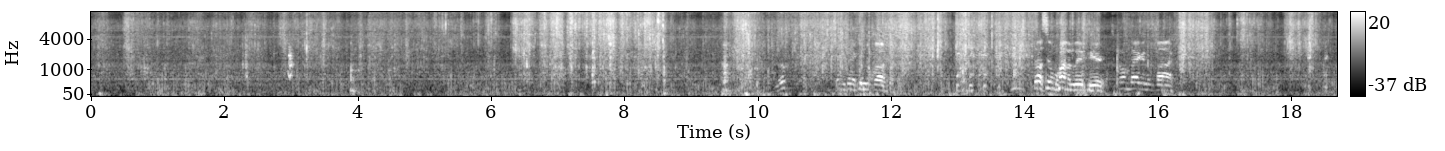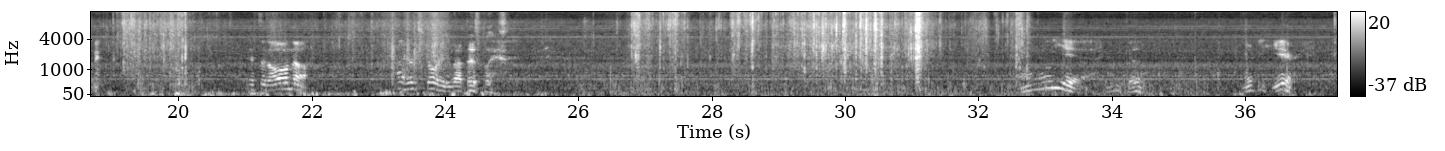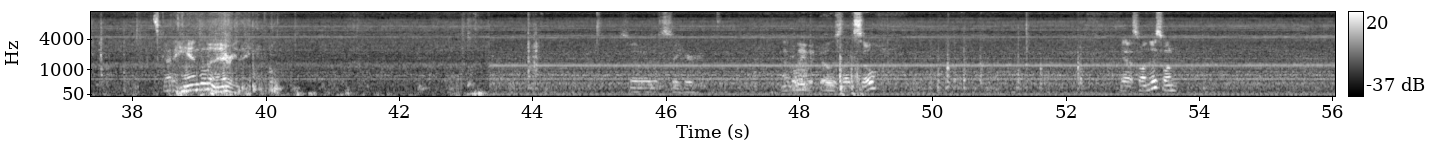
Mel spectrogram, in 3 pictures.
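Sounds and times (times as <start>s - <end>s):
cardboard packaging rustling: 0.0s - 20.6s, 25.9s - 33.5s.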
